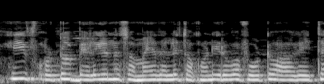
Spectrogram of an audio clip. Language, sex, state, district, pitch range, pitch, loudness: Kannada, male, Karnataka, Bangalore, 210-235 Hz, 220 Hz, -10 LUFS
